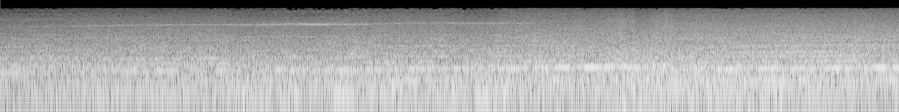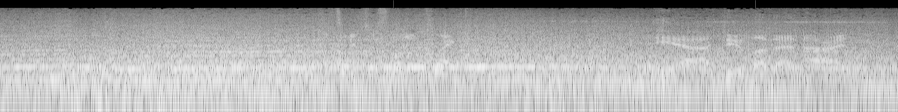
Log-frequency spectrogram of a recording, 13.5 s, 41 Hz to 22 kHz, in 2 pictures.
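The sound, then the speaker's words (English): A race car engine roars loudly and steadily, its pitch climbing gradually as it accelerates through the gears, shifted with a sequential lever and a clutch, over a dense, constant mechanical rumble. “You have the like 3 seconds of how that car shifts is what I was basically saying.”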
